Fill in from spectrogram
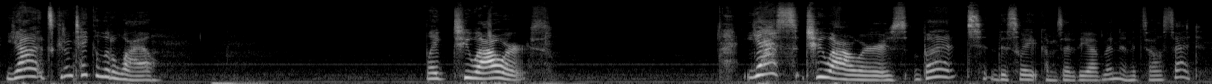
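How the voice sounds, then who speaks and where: A woman playing an affectionate, excitable girlfriend in a casual ASMR roleplay, chatting encouragingly with soft murmured asides as she teaches baking. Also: high-pitched, unhurried, full character voice. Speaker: audio roleplay performer.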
